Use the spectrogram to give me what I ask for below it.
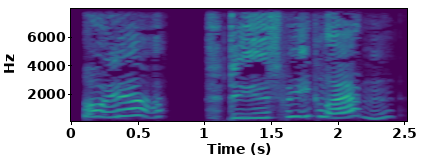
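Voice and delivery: very high, loud mocking squeal; taunting. A narrator's reading. Kid challenging the agent about Latin, taunting.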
